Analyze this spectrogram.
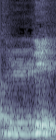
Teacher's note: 그래서 들일 같은 경우도 역시 먼저 니은이 첨가돼서 들릴이 되고 그 다음에 들의 받침인 리을의 영향을 받아서 초성인 니은이 리을로 유음화가 일어나서 들릴 이렇게 발음이 되는 겁니다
